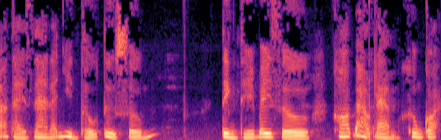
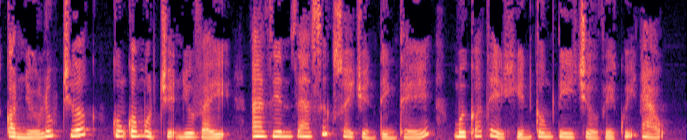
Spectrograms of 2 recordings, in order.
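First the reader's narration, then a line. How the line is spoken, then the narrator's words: Slight smile. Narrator (Vietnamese): Trung mẫu hơi mỉm cười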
